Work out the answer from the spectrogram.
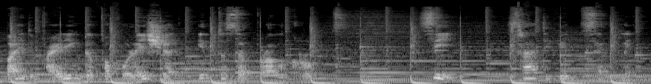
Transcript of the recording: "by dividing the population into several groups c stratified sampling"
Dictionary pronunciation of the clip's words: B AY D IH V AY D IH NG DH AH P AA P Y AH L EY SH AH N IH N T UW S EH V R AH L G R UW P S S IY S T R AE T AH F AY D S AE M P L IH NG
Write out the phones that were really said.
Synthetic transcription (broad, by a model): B AY D IH V AY D IH NG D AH P AA P Y AH L EY SH AH N IH N T UW S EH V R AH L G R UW S S IY S T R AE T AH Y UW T S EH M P L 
